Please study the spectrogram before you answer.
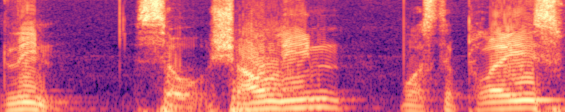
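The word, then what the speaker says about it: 林: And two trees are a wood in Chinese language. You pronounce it Lin.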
